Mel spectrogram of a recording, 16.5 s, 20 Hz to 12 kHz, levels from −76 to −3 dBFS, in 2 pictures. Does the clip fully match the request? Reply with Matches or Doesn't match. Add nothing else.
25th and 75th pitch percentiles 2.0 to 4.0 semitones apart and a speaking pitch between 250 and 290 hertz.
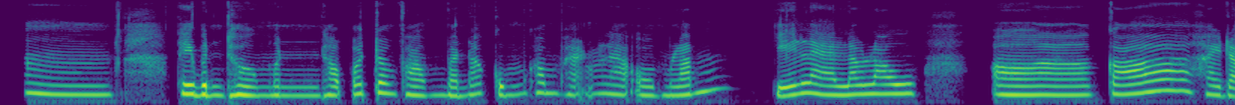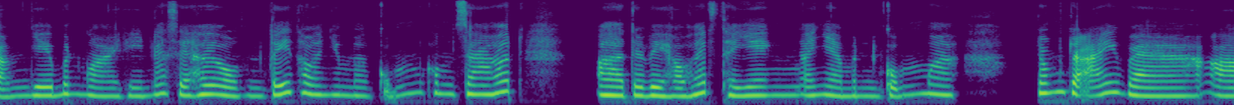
Matches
